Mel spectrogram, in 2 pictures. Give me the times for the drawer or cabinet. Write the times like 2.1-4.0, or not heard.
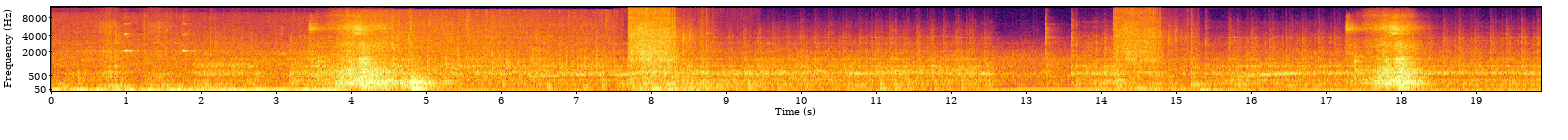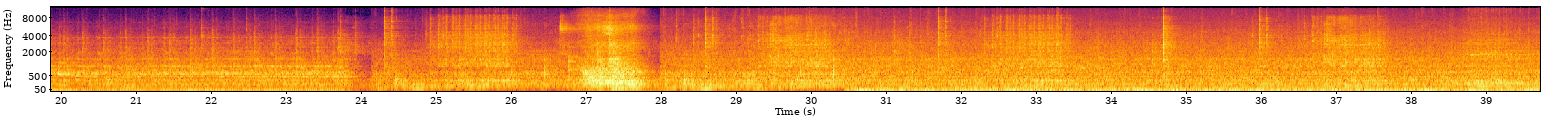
3.4-5.3, 17.2-18.2, 26.6-27.7.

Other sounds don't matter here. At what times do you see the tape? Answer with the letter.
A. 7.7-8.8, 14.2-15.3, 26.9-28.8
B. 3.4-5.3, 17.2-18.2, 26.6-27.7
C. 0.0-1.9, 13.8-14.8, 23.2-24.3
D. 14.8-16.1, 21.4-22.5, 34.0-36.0
A.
